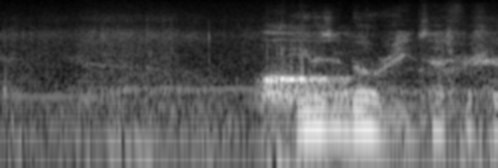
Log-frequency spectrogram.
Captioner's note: large exhale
